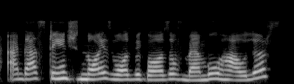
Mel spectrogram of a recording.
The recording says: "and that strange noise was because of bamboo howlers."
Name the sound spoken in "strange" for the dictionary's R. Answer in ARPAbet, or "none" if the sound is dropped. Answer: none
